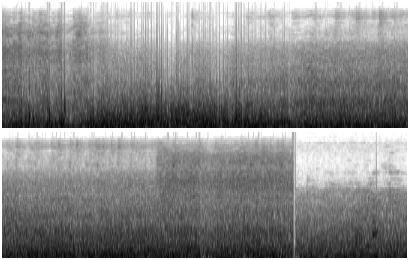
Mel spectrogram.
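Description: Strong wind buffeting the microphone at a dam, a loud continuous roaring rush that stays steady for several seconds before easing slightly near the end.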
